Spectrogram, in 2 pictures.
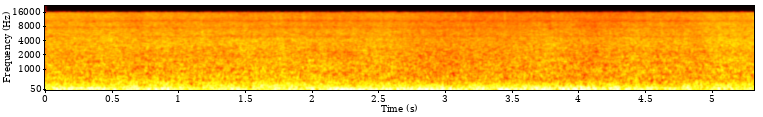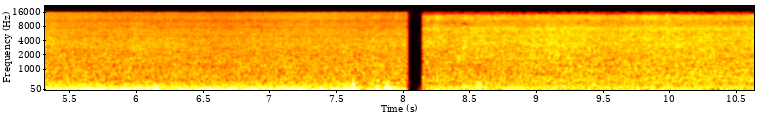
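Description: Hurricane wind and driving rain: a loud, steady rush of noise, with heavy wind rumble on the microphone. It cuts out for an instant a little after eight seconds in, then goes on with less rumble.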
